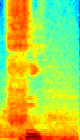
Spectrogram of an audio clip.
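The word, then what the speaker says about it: 富: rich is foo foo imagine you saying the word Foo now say it like fo that's how you say rich in Chinese Foo fo like Foo Fighters exactly like the Foo Fighters Foo Rich that's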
